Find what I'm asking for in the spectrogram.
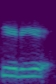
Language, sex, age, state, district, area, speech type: Punjabi, female, 18-30, Punjab, Pathankot, rural, conversation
